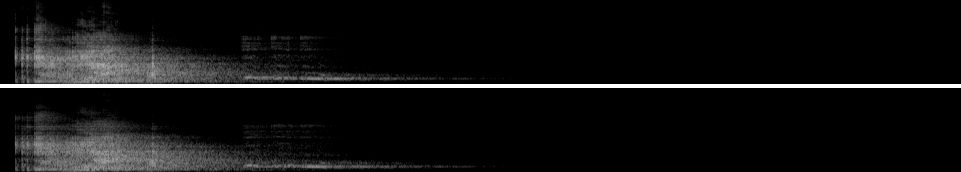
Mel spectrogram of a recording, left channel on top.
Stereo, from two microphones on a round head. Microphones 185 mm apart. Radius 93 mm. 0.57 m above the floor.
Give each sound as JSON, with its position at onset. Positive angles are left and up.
{"t": 0.1, "sound": "a zipper", "side_deg": 30, "distance_m": 1.3}
{"t": 2.4, "sound": "throat clearing", "side_deg": 55, "distance_m": 2.0}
